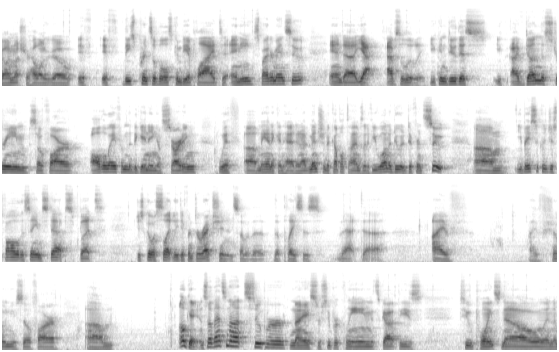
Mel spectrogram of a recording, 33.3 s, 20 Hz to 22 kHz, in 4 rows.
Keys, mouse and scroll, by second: 0.5 click, 2.3 p, 3.3 click, 4.7 alt+click, 5.6 alt+click, 7.8 alt+click, 8.5 alt+click, 17.3 ctrl+click, 18.9 ctrl+click, 20.7 ctrl+click, 23.7 scroll down 2, 24.2 scroll up 2, 24.9-25.8 scroll down 3, 26.0-26.3 alt+scroll up 3, 27.1-27.9 alt+scroll up 7, 28.7 scroll up 1, 29.2 alt+scroll up 1, 30.5 ctrl+click, 31.1 ctrl+click, 32.1 ctrl+click, 32.5-33.3 ctrl+drag.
